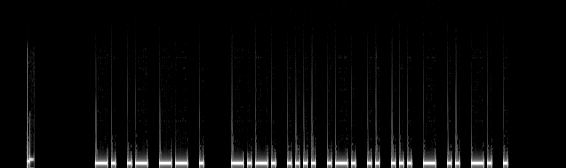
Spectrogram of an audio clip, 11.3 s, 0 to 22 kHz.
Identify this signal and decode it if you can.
Morse code, heard as a keyed tone, about 15 wpm, 700 Hz. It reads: NAME CHRISTINE
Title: Practice QSO - Exchange 1 - Beginning - 15wpm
